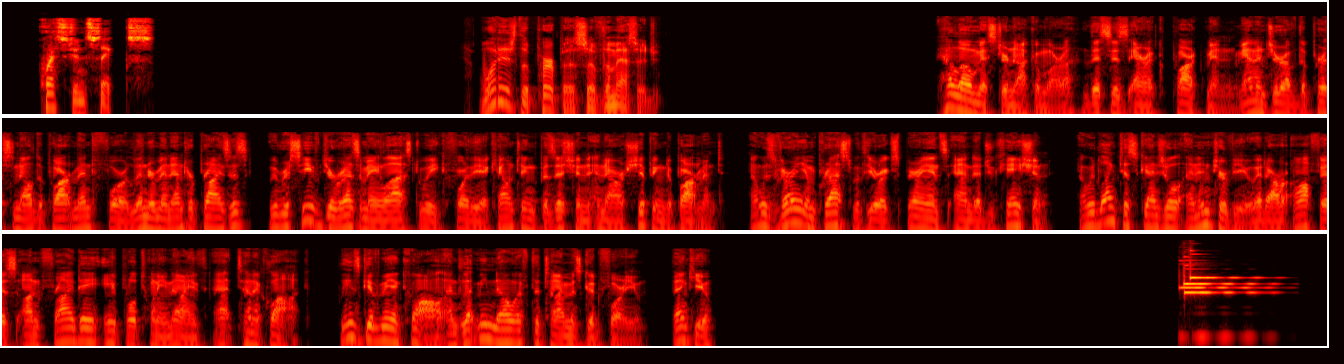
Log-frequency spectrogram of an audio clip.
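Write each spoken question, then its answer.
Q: What is the purpose of the message?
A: To schedule a job interview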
